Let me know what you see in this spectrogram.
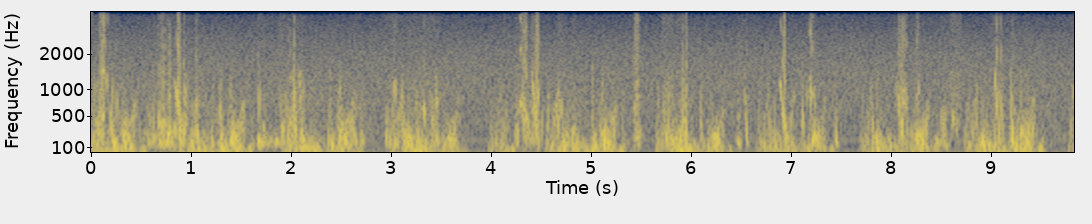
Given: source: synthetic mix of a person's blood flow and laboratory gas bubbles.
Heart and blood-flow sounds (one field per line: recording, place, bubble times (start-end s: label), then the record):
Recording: Doppler ultrasound of blood flow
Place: precordium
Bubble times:
0.00-0.30 s: bubbles
0.53-1.08 s: bubbles
1.17-1.32 s: bubbles
1.62-2.15 s: bubbles
2.60-2.76 s: bubbles
2.90-3.49 s: bubbles
4.22-4.51 s: bubbles
4.63-4.73 s: bubbles
4.77-4.86 s: bubbles
5.40-5.51 s: bubbles
5.68-5.99 s: bubbles
6.43-6.58 s: bubbles
6.83-7.02 s: bubbles
7.11-7.25 s: bubbles
7.39-7.48 s: bubbles
8.01-8.34 s: bubbles
8.41-8.69 s: bubbles
8.98-9.42 s: bubbles
From the record:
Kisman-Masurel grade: 243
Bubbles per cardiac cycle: several, 3 to 8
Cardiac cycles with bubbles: 100%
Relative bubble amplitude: loud (0.450 to 0.775)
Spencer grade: 3 (all of the cardiac periods contain showers or single bubble signals, but not dominating or overriding the cardiac motion signals)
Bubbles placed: only in the low amplitude regions of the cardiac cycle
